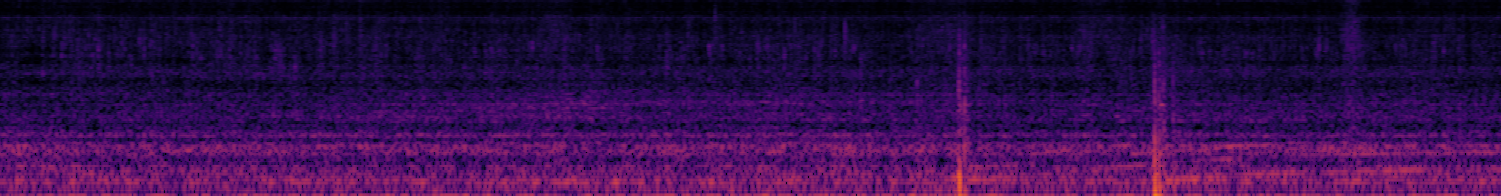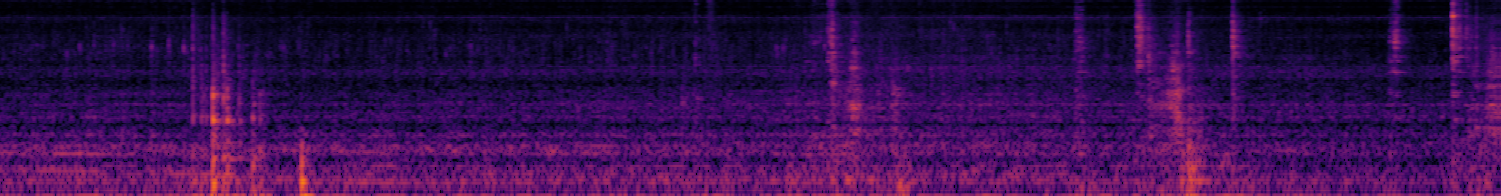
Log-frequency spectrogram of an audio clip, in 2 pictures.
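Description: Meat and vegetables with freshly added cabbage frying in a pan: a steady sizzle, with a few knocks and scrapes of a utensil stirring in the pan, most of them near the middle and towards the end.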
